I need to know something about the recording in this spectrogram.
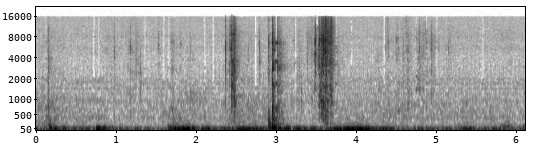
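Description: Plastic and paper rustle as cards are handled.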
